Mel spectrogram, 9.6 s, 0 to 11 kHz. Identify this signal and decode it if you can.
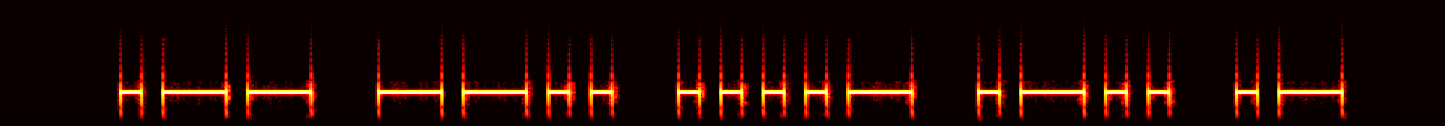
Morse code, heard as a keyed tone, about 8 wpm, 800 Hz. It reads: WZ4LA
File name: LEZIONI / 8 YJ45 / 8 YJ45 8wpm 3214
